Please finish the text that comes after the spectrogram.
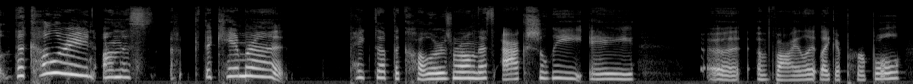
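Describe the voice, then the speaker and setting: A woman's voice: on the high side, no room sound, studio quality. Stuffy-sounding young woman chatting over art. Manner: rambling, many fillers and restarts. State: tired, stuffy voice. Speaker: YouTuber narrating her drawing. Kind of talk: casual voice-over commentary.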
